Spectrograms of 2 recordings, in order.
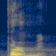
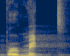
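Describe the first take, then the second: First: The stress is on the first syllable. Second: The stress is on the last syllable. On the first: The speaker calls it wrong. "Yo no digo permit" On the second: The speaker calls it right. "la mayor fuerza de voz está al final"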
